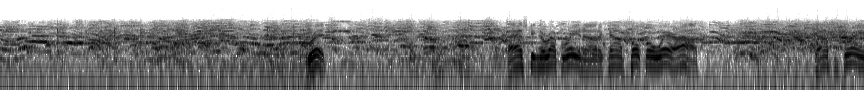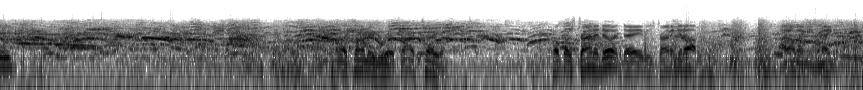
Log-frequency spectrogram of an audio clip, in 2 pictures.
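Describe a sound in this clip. A crowd cheers and shouts in a large hall.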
